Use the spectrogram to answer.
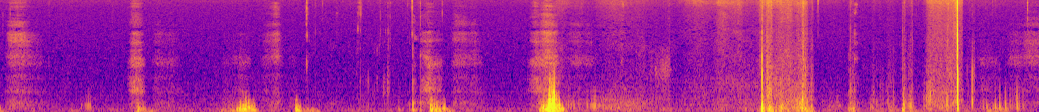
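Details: Induced sneeze with runny nose: soft snuffling breaths, then one loud forceful burst, followed by wet sniffing and rustling; a big snotty sneeze with nasal congestion.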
